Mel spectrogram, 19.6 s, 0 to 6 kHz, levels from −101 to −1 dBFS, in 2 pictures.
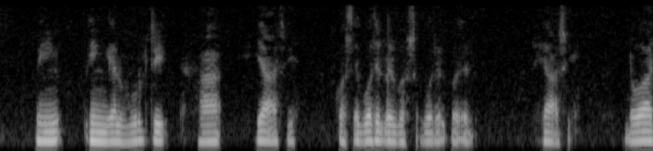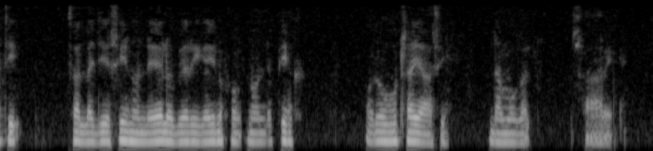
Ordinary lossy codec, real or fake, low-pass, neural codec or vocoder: MP3, 32 kbps; real; 5.4 kHz; none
